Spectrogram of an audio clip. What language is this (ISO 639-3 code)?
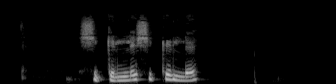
bak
